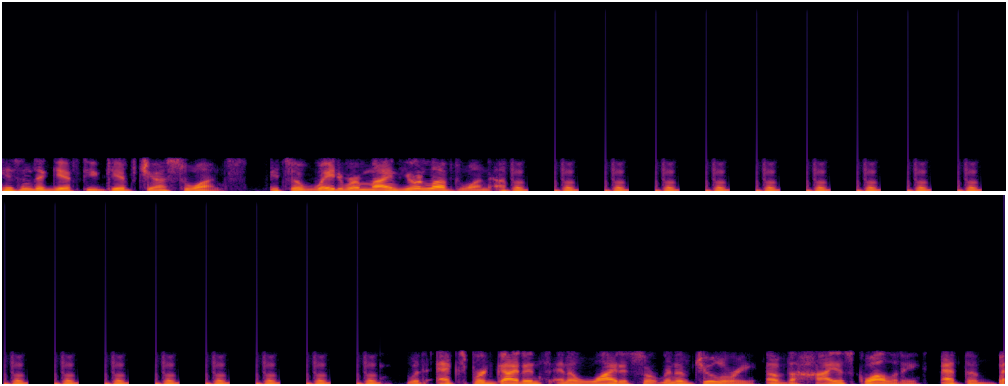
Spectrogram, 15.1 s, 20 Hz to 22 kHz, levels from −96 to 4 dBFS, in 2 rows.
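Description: Throughout the speech, the signal has passed through the AMR narrowband mobile codec. Band-limited coding strips everything above about 3.8 kHz, and the pulse-driven vocal-tract model gives plainly audible buzzy, synthetic damage, which fits a low rate around 8 kbps.

From 3.95 s to 10.37 s comes a stutter with silent gaps, likely from playback stalling and retrying. A 169 ms fragment replays 17 times, each followed by 209 ms of digital silence, repeating every 378 ms, and the audio meant for that span is lost.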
